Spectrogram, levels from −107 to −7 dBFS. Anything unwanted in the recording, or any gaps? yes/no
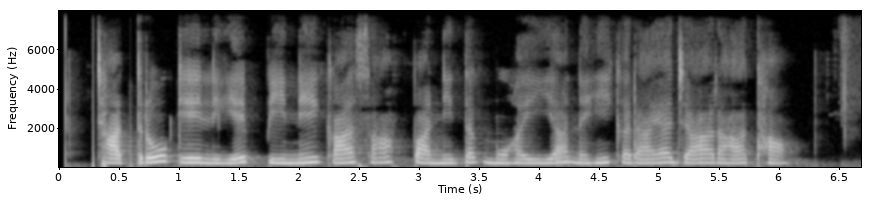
no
